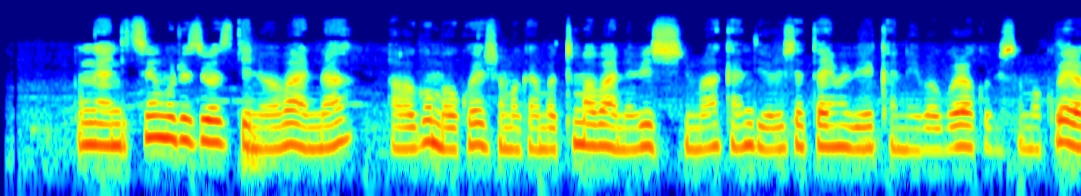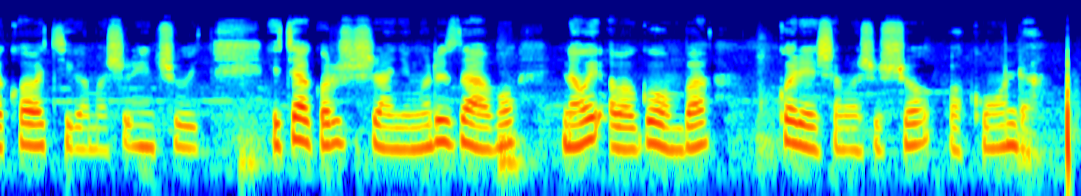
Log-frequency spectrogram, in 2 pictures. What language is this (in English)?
Kinyarwanda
